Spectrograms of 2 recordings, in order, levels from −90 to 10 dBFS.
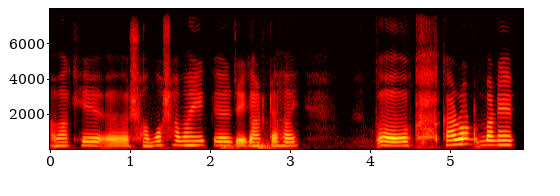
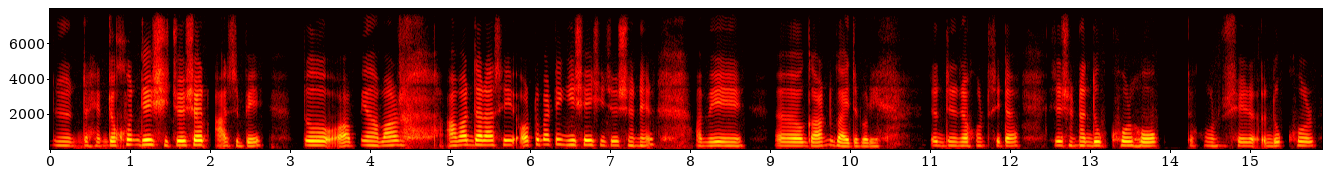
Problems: none marked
